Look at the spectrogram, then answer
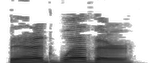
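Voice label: "bad weather", British English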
